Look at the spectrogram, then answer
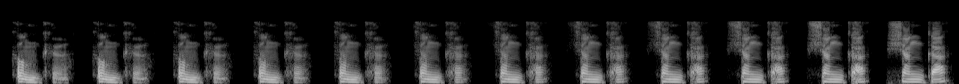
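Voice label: Proto-Indo-European konke to Sanskrit SaNka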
